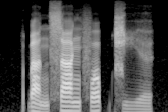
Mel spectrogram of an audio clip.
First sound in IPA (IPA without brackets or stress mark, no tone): ɓ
